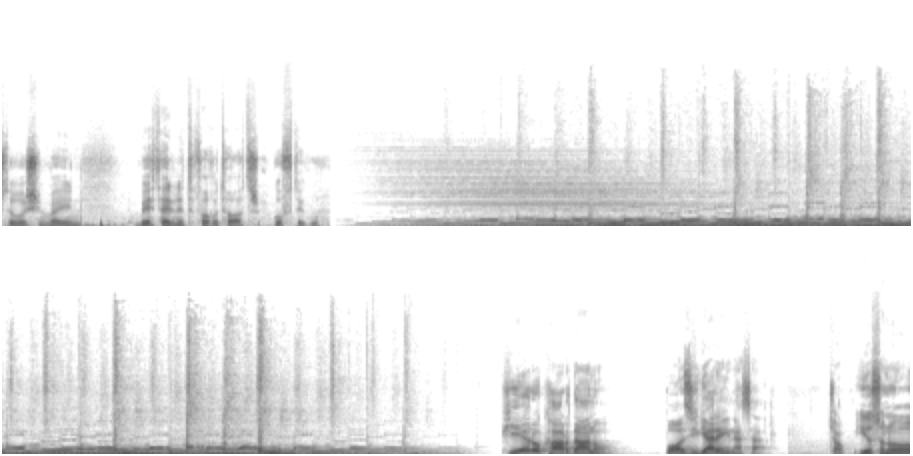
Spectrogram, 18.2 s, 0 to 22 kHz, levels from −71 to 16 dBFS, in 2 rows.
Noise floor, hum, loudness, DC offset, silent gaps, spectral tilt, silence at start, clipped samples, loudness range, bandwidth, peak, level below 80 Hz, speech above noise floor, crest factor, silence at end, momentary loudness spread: -59 dBFS; none; -22 LUFS; under 0.1%; 3.26-3.33 s; -5 dB/octave; 0 s; under 0.1%; 8 LU; 16 kHz; -2 dBFS; -32 dBFS; 38 dB; 20 dB; 0 s; 15 LU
